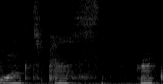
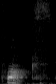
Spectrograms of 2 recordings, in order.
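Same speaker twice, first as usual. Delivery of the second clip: usual speaking voice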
